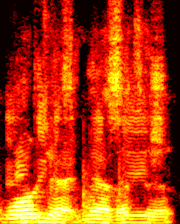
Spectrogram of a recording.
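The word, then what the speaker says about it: Wojtek: we're talking about Wojak, I think is the correct Wojak, yeah, that's it.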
